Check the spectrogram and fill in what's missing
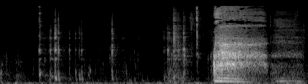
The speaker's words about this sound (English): Just taking a refreshing sip of water.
